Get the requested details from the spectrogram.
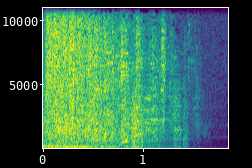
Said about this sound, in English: and you'll see how the mixture explodes.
